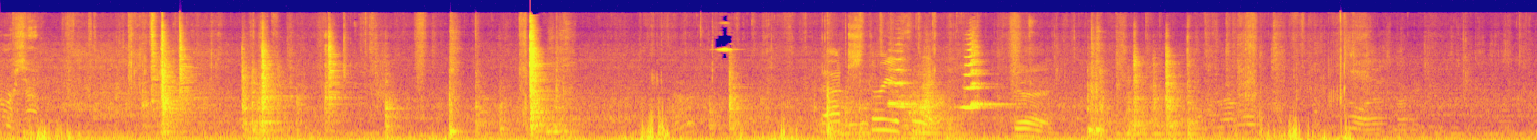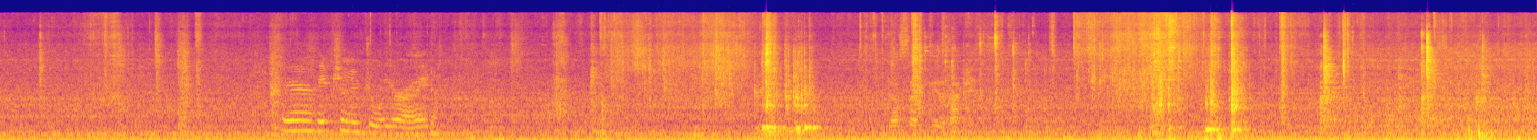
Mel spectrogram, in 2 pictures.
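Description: A truck engine idling steadily underneath scattered knocks and clangs as calves are loaded into a metal stock trailer, the knocks coming thickest early on and again near the end, with voices talking.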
